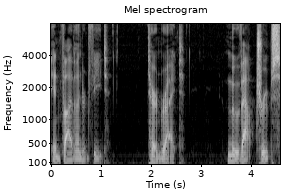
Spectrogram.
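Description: In a put-on character voice, the speaker sounds raspy and gruff, talking at a very slow pace in a dry, close sound with no echo. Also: man. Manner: barking orders.

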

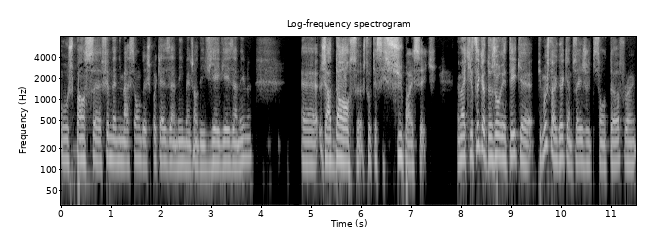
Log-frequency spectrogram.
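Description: A man with a Quebec accent, medium pitch, a dark, mellow tone, somewhat breathy delivery and fairly even intonation, in a dry, close sound with no echo against a quiet background. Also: moderate pace. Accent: Québécois French. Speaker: gaming podcast co-host. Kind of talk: casual chat.

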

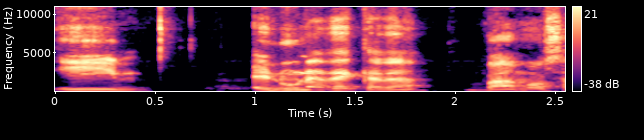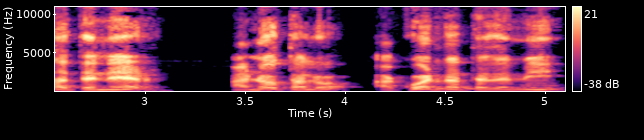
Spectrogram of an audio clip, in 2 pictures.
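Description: Bright, sharp tone from a man, captured on a very clean recording against a silent background. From Venezuela. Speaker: scientist and futurist author. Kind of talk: interview. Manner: animated.

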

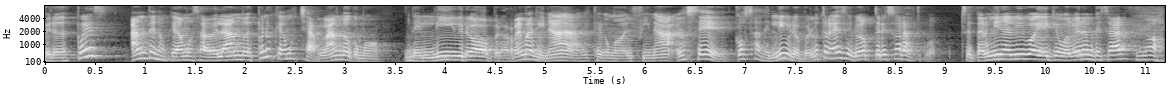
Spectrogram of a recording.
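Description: Amid audible room echo and noticeable background noise, a woman with a Rioplatense accent speaks very fast at a medium pitch with very wide pitch swings. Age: 30s. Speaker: lawyer and book influencer. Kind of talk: casual interview.

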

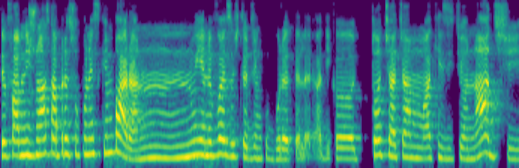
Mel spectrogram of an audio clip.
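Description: Ordinary pitch variation runs through the speech. The voice has a bright, sharp tone. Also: woman. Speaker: school principal. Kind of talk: interview. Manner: hesitant, with fillers.

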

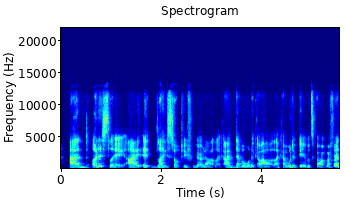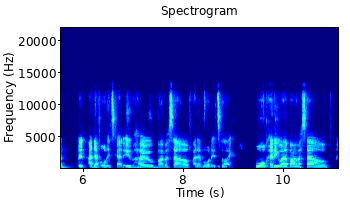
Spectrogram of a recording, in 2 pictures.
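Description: At a very fast pace with hardly any pauses, a woman with an English accent speaks at a medium pitch in a monotone, flat intonation. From England, small town. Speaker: podcast host, university student. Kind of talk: casual chat.

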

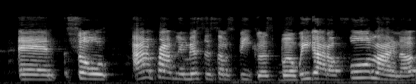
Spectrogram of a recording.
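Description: A woman's bright, sharp voice sits at a fairly high pitch with lively intonation. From New Orleans, Louisiana. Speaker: entrepreneur. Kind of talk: casual chat.

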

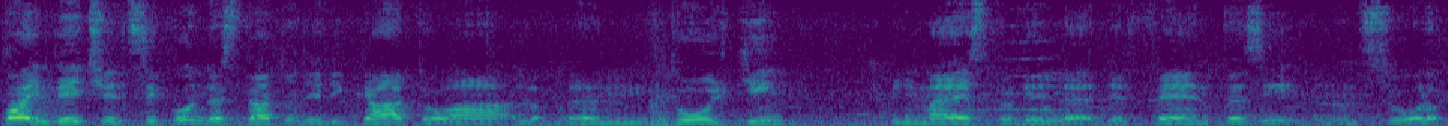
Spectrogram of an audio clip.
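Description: A man speaks at a moderate pace, and background noise is noticeable throughout. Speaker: magazine editor and writer. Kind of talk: presentation at a live event. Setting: live event with small audience.

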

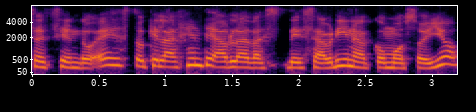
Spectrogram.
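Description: A woman's fairly high, fairly slow voice with a non-native accent and ordinary pitch variation, in a dry, close sound with no echo. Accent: foreign accent in Spanish. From United States. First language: English (speaking Spanish). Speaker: film director and writer. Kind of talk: interview. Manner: halting.

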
